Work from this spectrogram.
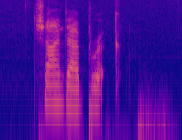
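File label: English; Chyandour Brook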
